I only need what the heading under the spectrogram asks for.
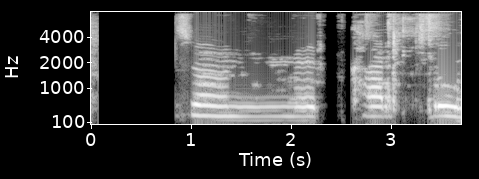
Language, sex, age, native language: Icelandic, female, 7, Icelandic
